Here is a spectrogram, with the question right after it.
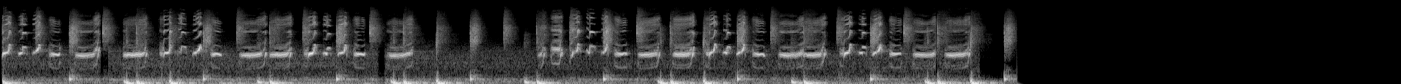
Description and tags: Bird Rap
This bird recording and drum work surprisingly well.
rap, bird, loop, short, hop, hip, remix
